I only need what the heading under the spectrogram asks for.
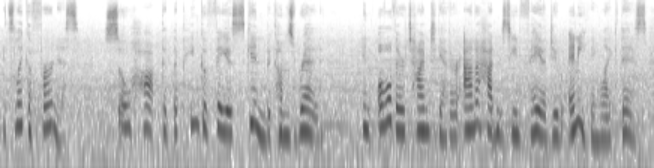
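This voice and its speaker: A woman giving expressive, scripted dramatic narration as the storyteller of a fantasy audio drama. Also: fairly high pitch, moderate pace, background noise.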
